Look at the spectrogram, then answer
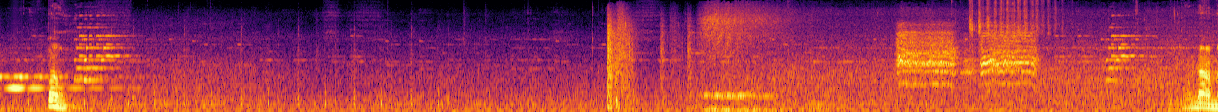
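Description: A crow caws in the video game Tales of Berseria, a few harsh calls early and again later over a faint game ambience, with a player's voice speaking quietly between them.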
